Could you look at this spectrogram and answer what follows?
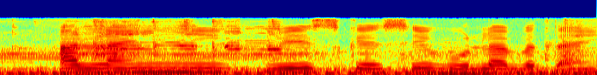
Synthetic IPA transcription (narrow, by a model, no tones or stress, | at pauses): əlaːɪneː | ʋeːskɛːseboːlabɐt̪aːẽː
